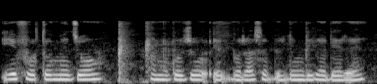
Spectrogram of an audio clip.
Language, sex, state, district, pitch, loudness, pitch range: Hindi, female, Arunachal Pradesh, Papum Pare, 220 Hz, -15 LUFS, 215-230 Hz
